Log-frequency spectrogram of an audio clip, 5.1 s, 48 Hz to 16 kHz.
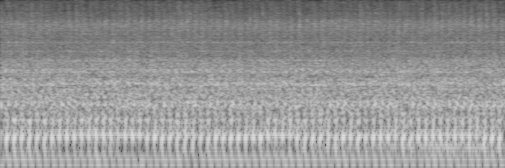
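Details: Two-year-old Husqvarna riding mower, 18.5 hp Briggs & Stratton Intek, after replacing broken compression release camshaft and tappets, first start with choke on: steady, even fast-idle putter with regular firing and no knocks or misses; runs normally.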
